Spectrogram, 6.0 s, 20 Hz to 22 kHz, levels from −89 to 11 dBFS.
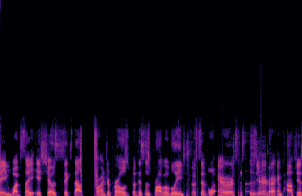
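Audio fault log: throughout: noise suppressor applied to music or sounds. A suppressor tuned for speech is still running, so it keeps mistaking held tones, ambience and decay tails for noise and pulling them down by around 5 dB, then easing off when something new starts. Onsets come through fairly intact, but the sustained parts sag between them, which gives the whole clip a pumping, thinned-out feel rather than a steady level.
1.60–1.94 s: cable pulled and plugged in. You hear a pop at 1.60 s as the live lead comes out, then roughly 0.29 s of near silence. In between there's a short burst of 50 Hz mains buzz, about 47 ms long, from the tip touching before the ground connects. A second pop follows as the sound comes back at 1.94 s.
3.57–5.83 s: repeated packet loss (robotic sound). Through this stretch the stream keeps dropping short chunks, each one 76 ms at most. Each hole gets filled by stretching out the last bit of sound, and the next gap arrives before things settle, so about 39% of the span ends up synthesized. 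That's why it goes choppy here, with bits audibly missing. The 8 kHz top end you hear throughout is just the Opus call path.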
